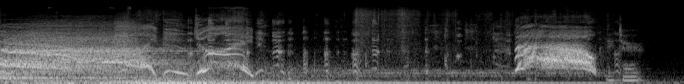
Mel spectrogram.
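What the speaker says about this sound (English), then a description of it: "She hears people screaming" People scream in a tense TV episode, several rising and falling shrieks over a loud rumbling background, then another burst of screaming near the end before it fades out.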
